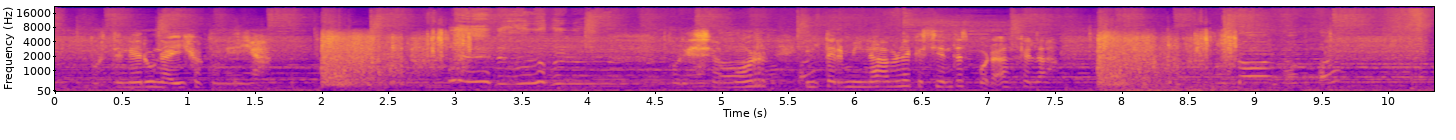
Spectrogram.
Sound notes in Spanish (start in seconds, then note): 2.0 Disparo; 7.8 Disparo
